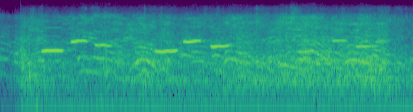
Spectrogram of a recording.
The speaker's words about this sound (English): He whistles towards the saloon balcony.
